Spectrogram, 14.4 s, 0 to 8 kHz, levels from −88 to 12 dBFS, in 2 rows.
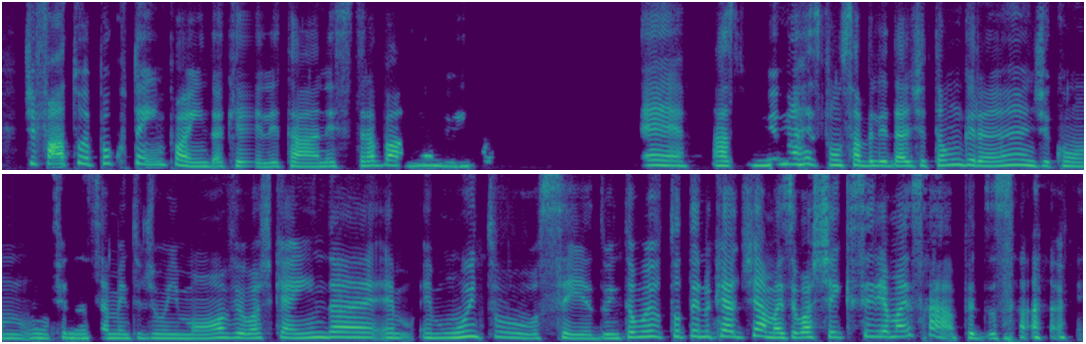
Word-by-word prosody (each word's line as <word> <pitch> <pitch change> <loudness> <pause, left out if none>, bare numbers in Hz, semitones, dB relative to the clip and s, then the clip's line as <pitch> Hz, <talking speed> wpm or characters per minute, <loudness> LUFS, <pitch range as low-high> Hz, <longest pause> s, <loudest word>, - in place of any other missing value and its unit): de 315 - -2
fato 320 +3 +4
é - - 0
pouco 320 +5 -5
tempo 280 -6 -1
ainda 190 -5 +1
que 200 +2 -3
ele 180 +1 -4
tá 180 -1 +1
nesse 190 +1 -5
trabalho, 220 +2 +2 0.4
então 205 +3 -9 1.0
É, 230 -3 +2 0.2
assumir 225 +2 0
uma 280 -1 +2
responsabilidade 225 -5 +1
tão 240 +5 0
grande 225 -2 +1
como 190 -1 -3
o 190 - -6
financiamento 195 -1 -3
de 195 0 -5
um - - -1
imóvel, 190 +4 0
eu - - 0
acho 210 +1 -4
que 230 - -2
ainda 235 +3 +3
é 220 0 -2 0.2
é 215 - -4
muito 225 -2 0
cedo, 185 -3 -3
então, 240 +7 +1
eu 270 0 +2
tô 280 - -2
tendo 275 -1 0
que 285 - +4
adiar, 270 +2 +4
mas 225 -4 +4
eu 230 - +2
achei 240 +1 +3
que - - -8
seria 270 -2 0
mais 265 +5 +2
rápido, 205 -2 -1
sabe? 230 +5 -1
220 Hz, 190 wpm, -23 LUFS, 200-245 Hz, 1.0 s, fato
